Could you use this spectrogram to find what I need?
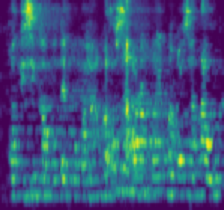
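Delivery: ordinary talk, nothing marked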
